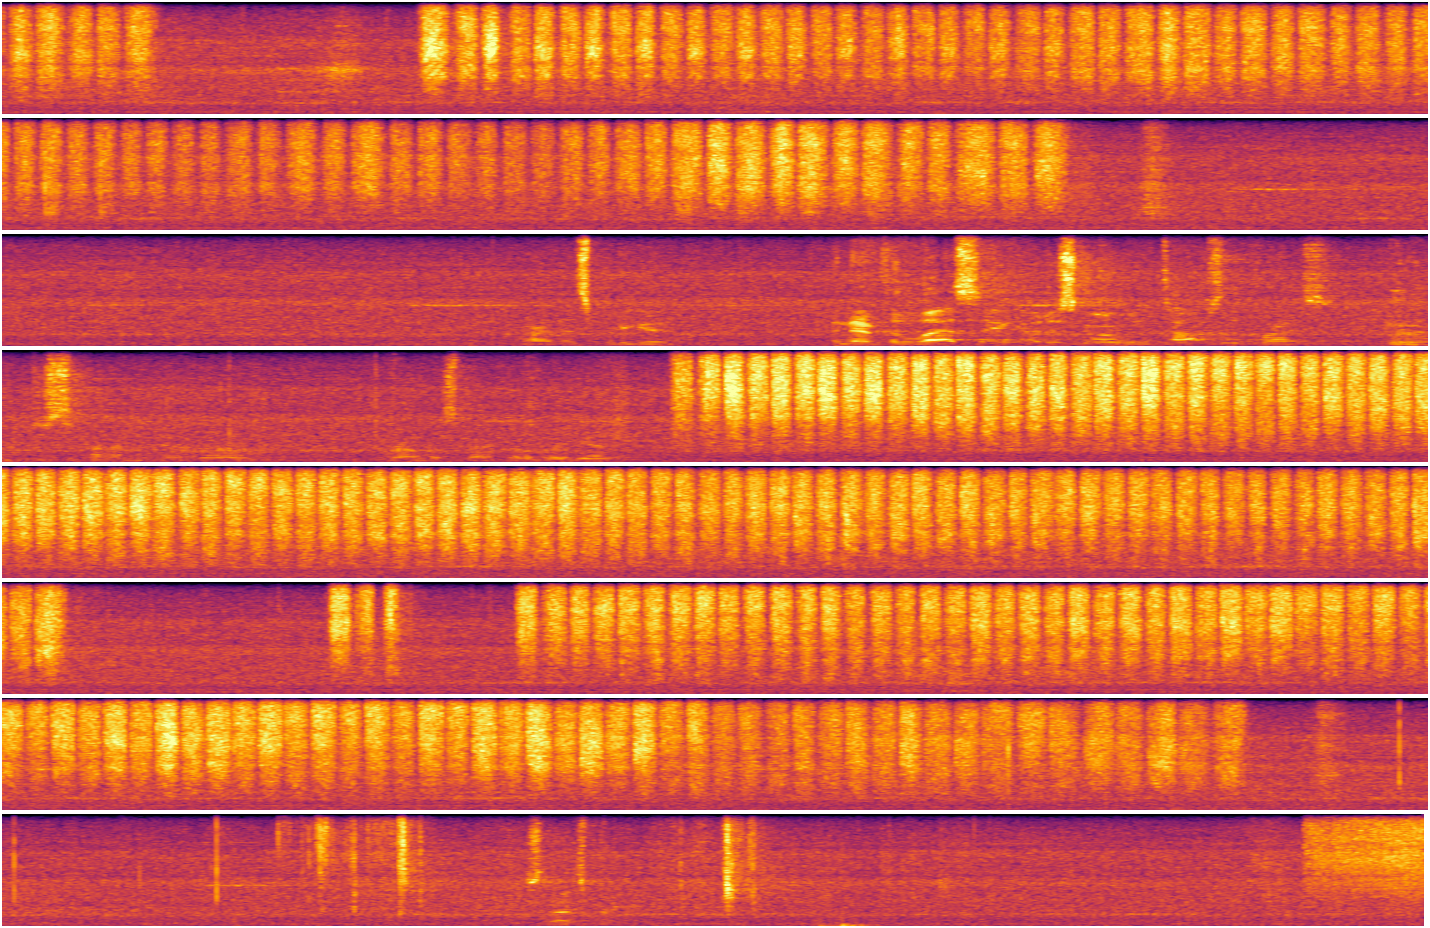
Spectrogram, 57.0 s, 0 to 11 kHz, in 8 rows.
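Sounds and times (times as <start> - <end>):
sandpaper rubbing on guitar frets: 0.0 - 0.8, 2.1 - 12.5, 24.7 - 36.1, 37.3 - 49.0.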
